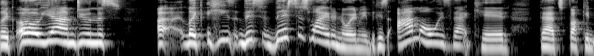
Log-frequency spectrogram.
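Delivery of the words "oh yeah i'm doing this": cocky, boastful, bragging swagger, pitched up. Retelling how a dinner guest walks around: imitating Charlie's bravado. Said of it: "walks around with this bravado of".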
